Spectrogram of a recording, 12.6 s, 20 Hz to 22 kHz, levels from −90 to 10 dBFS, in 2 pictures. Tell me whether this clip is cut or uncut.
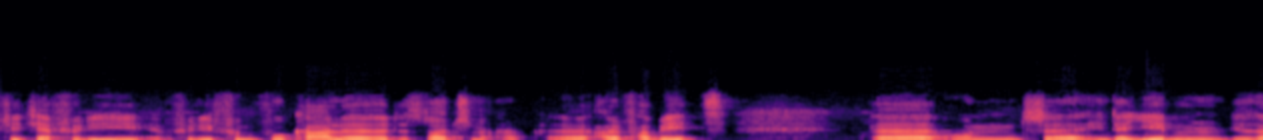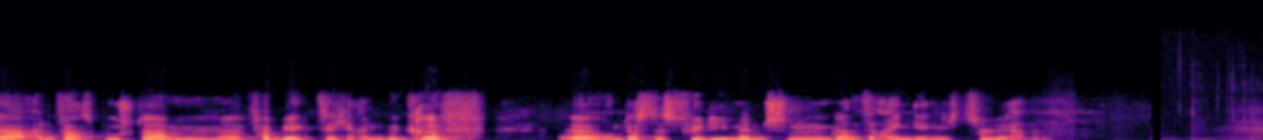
uncut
